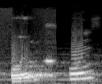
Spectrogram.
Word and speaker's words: wool: wool, Except for one subject, everyone else pronounced it wrong due to unawareness of vowel shortening from U to U.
